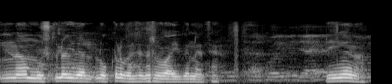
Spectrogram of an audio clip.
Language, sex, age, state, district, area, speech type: Dogri, male, 18-30, Jammu and Kashmir, Udhampur, rural, spontaneous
